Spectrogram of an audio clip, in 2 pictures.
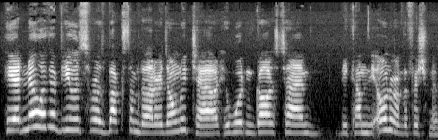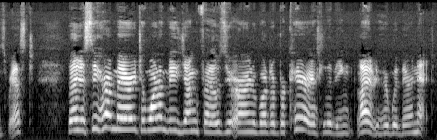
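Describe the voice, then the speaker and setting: Woman narrator, high voice, amateur read-aloud with self-corrections. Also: expressive, a little fast, poor audio. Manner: stumbles and corrects words while reading. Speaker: reader.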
